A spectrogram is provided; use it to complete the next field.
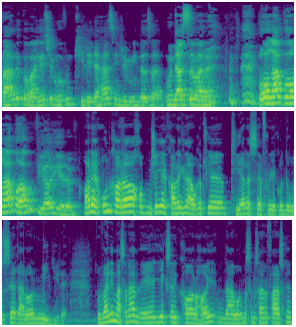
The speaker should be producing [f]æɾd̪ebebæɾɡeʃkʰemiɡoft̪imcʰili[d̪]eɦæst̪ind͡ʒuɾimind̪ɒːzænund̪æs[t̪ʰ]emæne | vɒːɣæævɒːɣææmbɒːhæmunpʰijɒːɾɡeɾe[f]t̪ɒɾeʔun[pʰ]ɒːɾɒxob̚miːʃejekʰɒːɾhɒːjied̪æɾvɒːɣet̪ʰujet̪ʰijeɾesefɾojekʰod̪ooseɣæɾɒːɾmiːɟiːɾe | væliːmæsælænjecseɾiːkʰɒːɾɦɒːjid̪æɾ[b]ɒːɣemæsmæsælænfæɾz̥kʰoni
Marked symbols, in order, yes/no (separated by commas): yes, yes, no, yes, no, no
